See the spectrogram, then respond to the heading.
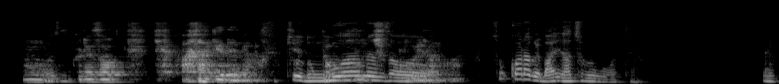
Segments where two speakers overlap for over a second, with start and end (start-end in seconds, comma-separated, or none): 3.2-4.4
